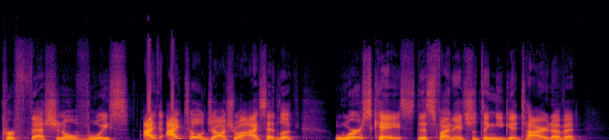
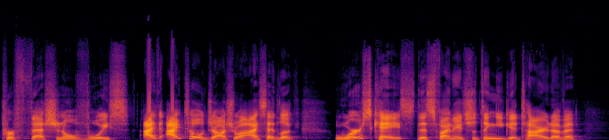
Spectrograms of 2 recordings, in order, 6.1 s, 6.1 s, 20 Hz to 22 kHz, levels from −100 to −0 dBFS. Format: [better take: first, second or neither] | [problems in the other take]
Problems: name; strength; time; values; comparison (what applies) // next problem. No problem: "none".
first | thin; very slightly; fading below 600 Hz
